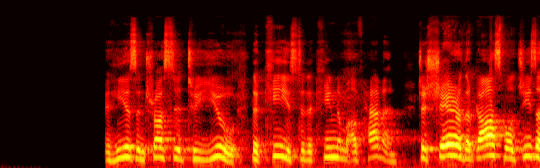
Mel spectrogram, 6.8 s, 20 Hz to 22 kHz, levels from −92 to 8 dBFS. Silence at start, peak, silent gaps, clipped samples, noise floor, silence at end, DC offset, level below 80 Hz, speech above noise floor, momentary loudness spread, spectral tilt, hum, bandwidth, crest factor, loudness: 1.3 s; -2 dBFS; none; under 0.1%; -87 dBFS; 0 s; under 0.1%; -56 dBFS; 69 dB; 13 LU; -5 dB/octave; none; 14 kHz; 18 dB; -19 LUFS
